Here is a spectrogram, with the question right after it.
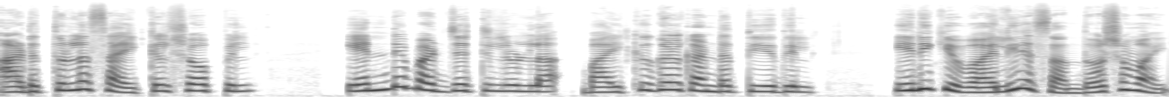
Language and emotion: Malayalam, happy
